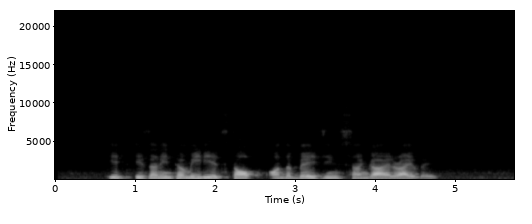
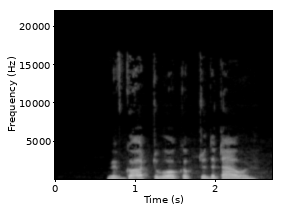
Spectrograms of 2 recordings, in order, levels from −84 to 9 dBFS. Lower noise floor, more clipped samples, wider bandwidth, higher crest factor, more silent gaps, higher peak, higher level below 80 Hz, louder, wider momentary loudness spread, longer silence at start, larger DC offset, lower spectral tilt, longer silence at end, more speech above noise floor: second, -67 dBFS vs -78 dBFS; neither; second, 3.6 kHz vs 17 kHz; about the same, 18 dB vs 18 dB; neither; second, -8 dBFS vs -4 dBFS; about the same, -66 dBFS vs -64 dBFS; second, -26 LUFS vs -21 LUFS; about the same, 10 LU vs 10 LU; about the same, 0.65 s vs 0.65 s; neither; first, -10.5 dB/octave vs -7.5 dB/octave; first, 1 s vs 0.2 s; second, 42 dB vs 57 dB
